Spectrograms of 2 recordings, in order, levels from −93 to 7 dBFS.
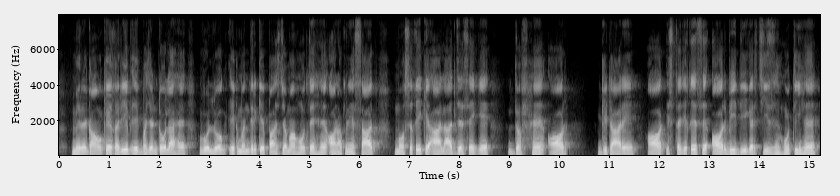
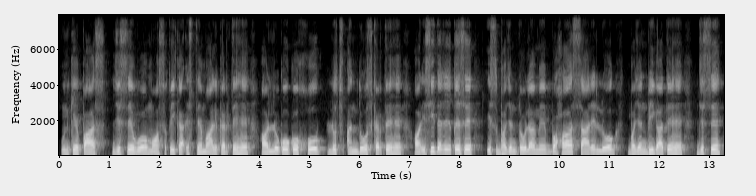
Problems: background sounds at intervals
